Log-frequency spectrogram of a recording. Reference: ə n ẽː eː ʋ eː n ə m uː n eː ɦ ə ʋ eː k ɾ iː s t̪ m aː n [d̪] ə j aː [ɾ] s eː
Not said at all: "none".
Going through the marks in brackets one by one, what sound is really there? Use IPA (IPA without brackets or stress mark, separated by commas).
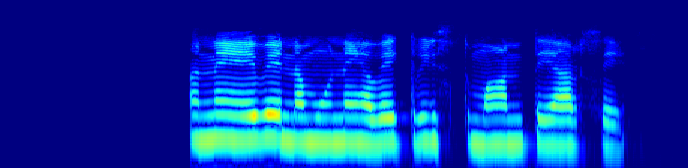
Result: t̪, ɾ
